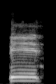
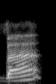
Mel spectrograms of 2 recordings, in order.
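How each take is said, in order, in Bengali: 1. অক্ষরের নামটি 'e' স্বরধ্বনি দিয়ে শেষ হয়। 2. অক্ষরের নামটি 'a' স্বরধ্বনি দিয়ে শেষ হয়। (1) "এটা হলো উর্দুর উর্দুর উর্দুর ক্যাটাগরি আর কি।" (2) "সেক্ষেত্রে সহিটাই পড়তে হবে।"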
